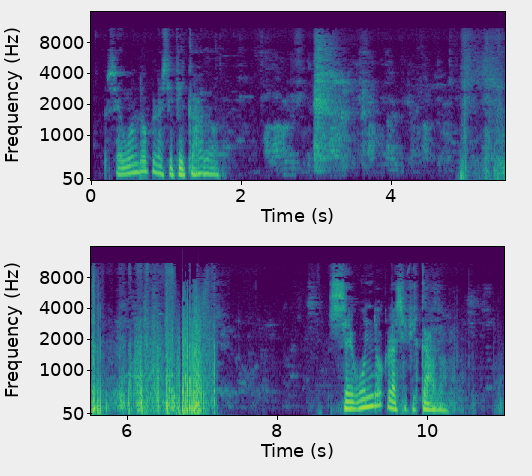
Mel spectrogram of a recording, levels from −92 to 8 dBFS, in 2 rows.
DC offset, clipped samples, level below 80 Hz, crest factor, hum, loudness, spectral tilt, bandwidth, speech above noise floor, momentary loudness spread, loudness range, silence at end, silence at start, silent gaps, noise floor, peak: under 0.1%; under 0.1%; -36 dBFS; 18 dB; none; -16 LUFS; -6.5 dB/octave; 11.5 kHz; 43 dB; 20 LU; 15 LU; 0.05 s; 0.2 s; none; -58 dBFS; 0 dBFS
